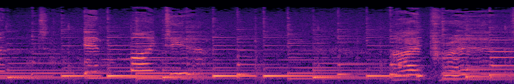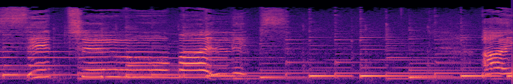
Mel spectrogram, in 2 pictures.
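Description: Ukulele played with a picked melody of clear, separate notes. A singing voice comes in briefly a few times near the middle.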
